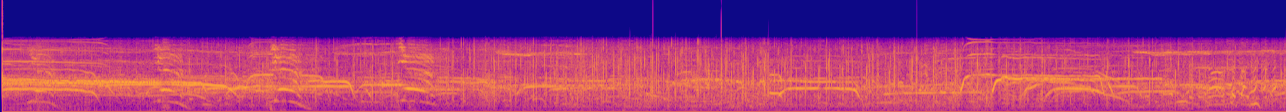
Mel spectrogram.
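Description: People in a crowd whistle shrilly, again and again.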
